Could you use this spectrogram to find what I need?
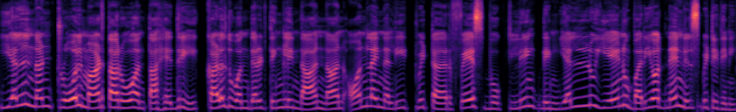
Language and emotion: Kannada, fearful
